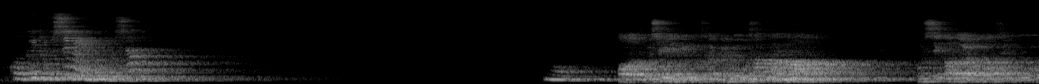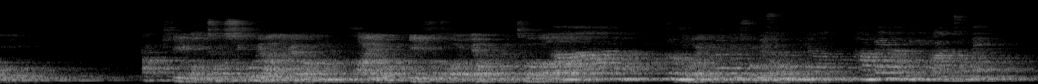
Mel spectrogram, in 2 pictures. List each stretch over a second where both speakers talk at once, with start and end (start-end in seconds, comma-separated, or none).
17.1-18.5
